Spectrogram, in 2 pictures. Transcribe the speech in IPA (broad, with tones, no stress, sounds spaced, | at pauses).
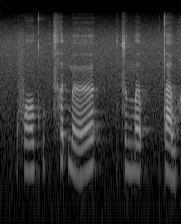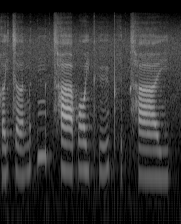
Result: f ɔː˨˧ kʷʰ ɪ˧ k̚ t͡sʰ ɐ˥ t̚ m œː˨˥ | t͡s ʊ˧ ŋ m ɐ˧ p̚ | t̪ aː˨˩ w h ɐ˨˥ j t͡s ɐ˨˧ n | n̪ ɪ˥ k̚ t͡sʰ aː˨ p ɔː˧ j pʰ yː˨˥ pʰ ɪ˨ k̚ t͡sʰ aː˨ j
